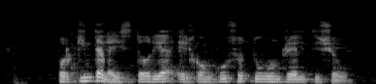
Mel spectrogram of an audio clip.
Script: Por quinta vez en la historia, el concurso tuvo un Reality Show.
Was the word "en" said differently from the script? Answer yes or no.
yes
